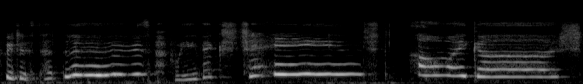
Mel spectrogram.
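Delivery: high, loud, thrilled squeal; excited. Real, not acted. Telling viewers the house exchange happened, squealing excitedly. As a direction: burst out with the big news. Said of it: "I'm so excited".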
